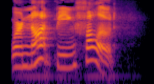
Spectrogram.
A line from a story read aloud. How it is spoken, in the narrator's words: Kavanaugh said tightly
